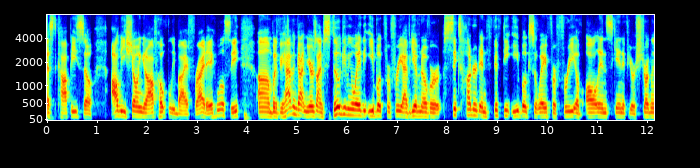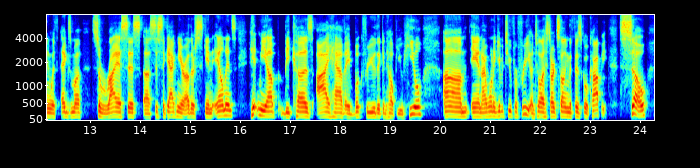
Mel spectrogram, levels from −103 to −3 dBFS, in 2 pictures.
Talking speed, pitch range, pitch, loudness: 215 wpm, 120-155 Hz, 130 Hz, -19 LUFS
